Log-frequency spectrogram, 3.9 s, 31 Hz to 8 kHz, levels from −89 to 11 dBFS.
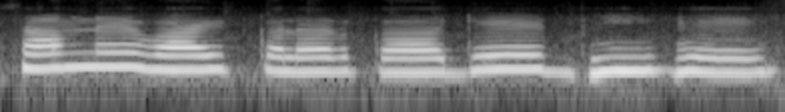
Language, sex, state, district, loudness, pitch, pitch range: Hindi, female, Madhya Pradesh, Bhopal, -11 LUFS, 240 Hz, 225-260 Hz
